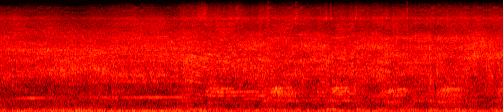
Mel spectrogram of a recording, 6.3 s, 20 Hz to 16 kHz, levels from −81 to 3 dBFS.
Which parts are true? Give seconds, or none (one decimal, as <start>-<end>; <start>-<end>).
2.4-3.3; 3.9-4.5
